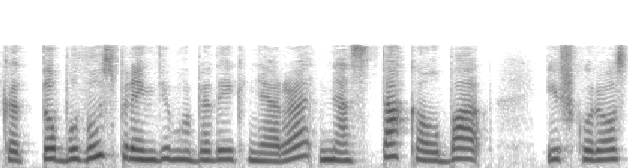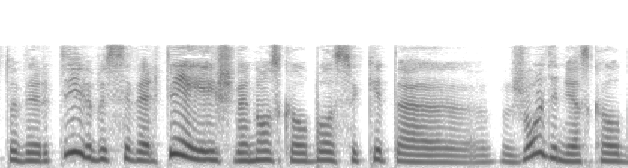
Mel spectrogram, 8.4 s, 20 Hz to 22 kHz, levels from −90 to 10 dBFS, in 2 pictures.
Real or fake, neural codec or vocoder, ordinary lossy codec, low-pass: fake; codec, 16 kHz, 1.1 kbps, Voila-Tokenizer; MP3, 64 kbps; 7.2 kHz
